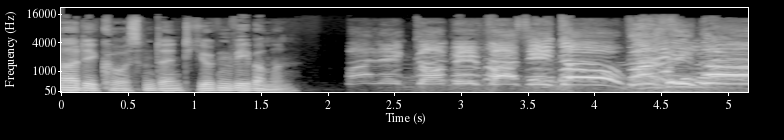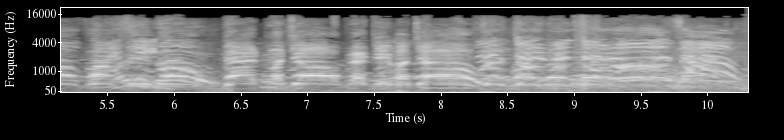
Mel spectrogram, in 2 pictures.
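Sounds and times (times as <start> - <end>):
speech: 0.0 - 1.8, 3.6 - 10.2
protesters chanting outside a juvenile court in New Delhi: 2.2 - 10.2.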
